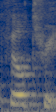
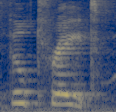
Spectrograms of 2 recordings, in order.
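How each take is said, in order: First: The last syllable sounds like 'treet'. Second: The last syllable sounds like 'trate'. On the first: The speaker calls it wrong. "I keep saying filtrete" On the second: The speaker calls it right. "it's filtrate"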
